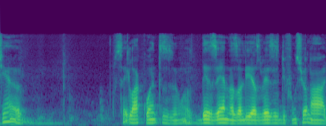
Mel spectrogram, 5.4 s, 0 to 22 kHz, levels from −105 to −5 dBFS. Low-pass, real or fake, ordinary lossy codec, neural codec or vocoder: 7.2 kHz; fake; none; codec, 16 kHz, 16 kbps, FunCodec, trained on Chinese and English, 50 frames a second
